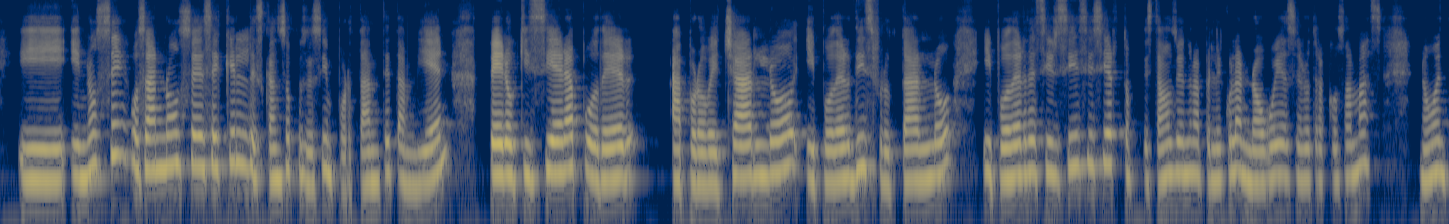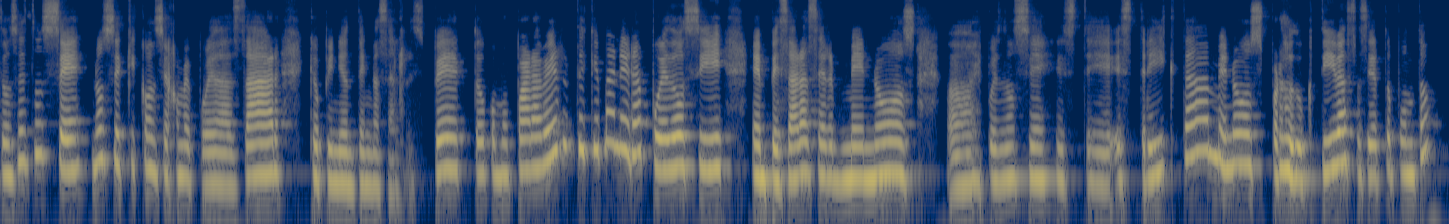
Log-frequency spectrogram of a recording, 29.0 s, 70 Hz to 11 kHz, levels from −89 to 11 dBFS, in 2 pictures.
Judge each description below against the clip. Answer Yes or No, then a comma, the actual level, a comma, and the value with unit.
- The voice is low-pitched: No, high, 215 Hz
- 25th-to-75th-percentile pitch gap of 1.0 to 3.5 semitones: No, average, 4.3 semitones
